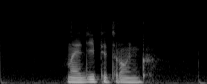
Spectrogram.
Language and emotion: Russian, neutral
